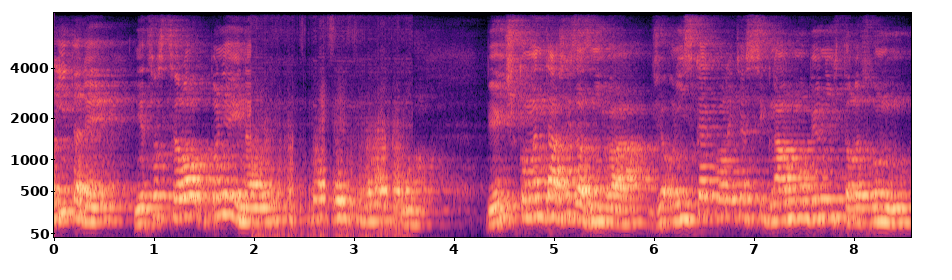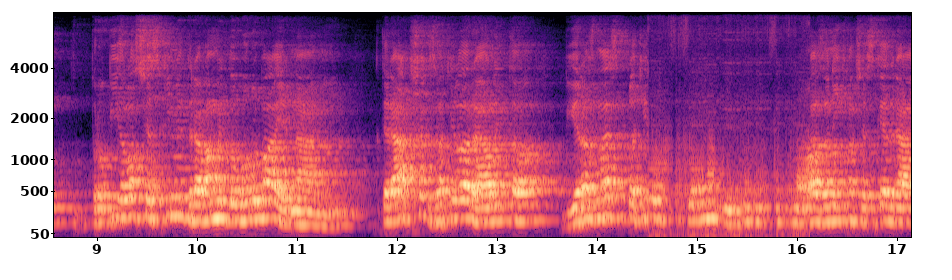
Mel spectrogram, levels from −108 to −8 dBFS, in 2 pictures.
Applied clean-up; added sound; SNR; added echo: neural separator model SepFormer DNS4.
